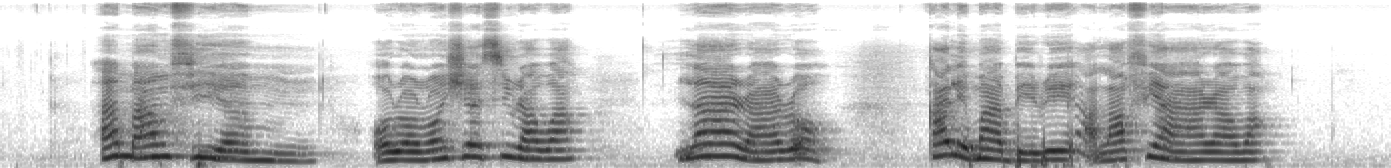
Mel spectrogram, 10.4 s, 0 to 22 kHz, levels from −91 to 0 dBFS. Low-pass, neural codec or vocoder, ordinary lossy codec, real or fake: 19.8 kHz; none; none; real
